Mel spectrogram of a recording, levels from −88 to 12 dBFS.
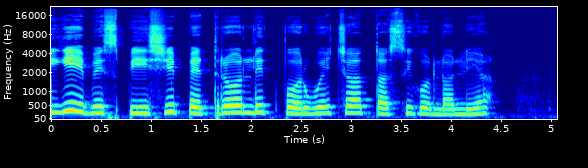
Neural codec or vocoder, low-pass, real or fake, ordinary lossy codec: none; none; real; none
